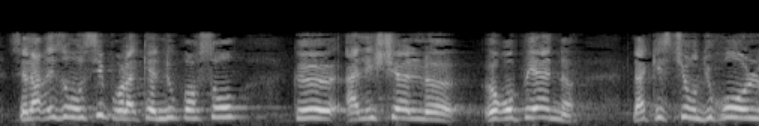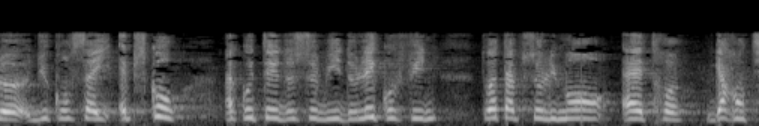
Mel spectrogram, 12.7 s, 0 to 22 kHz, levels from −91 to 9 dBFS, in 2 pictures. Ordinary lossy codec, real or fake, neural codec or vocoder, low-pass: none; real; none; 7.2 kHz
